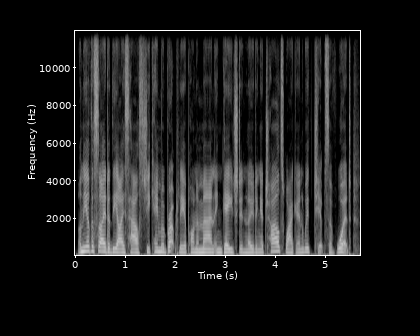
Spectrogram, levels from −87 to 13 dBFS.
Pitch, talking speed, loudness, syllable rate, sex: 190 Hz, 250 wpm, -16 LUFS, 6.3 syllables/s, female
